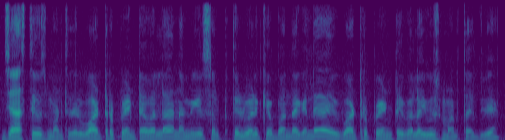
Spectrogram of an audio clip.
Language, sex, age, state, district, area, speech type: Kannada, male, 18-30, Karnataka, Vijayanagara, rural, spontaneous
